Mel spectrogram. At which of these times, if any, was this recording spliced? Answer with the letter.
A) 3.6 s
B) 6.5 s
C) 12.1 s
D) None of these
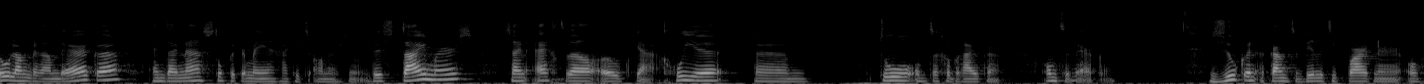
C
